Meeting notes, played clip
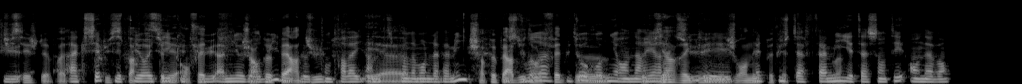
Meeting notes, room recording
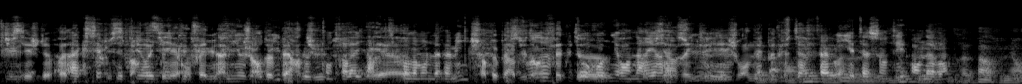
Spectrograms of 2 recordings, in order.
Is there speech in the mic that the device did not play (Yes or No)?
Yes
